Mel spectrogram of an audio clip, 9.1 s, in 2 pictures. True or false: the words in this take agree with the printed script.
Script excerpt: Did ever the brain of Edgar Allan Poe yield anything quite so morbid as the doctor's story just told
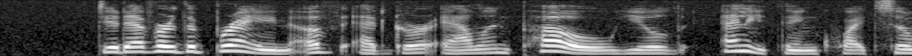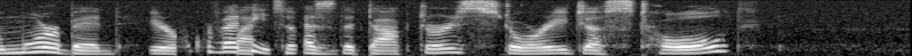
false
